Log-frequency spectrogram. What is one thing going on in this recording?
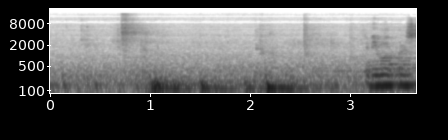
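An older man speaks into a microphone.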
